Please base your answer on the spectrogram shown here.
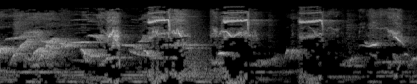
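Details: Oriental magpie-robin of the Sumatran kind singing its fighting style at home during Covid-19 restrictions: scratchy chatter, high slurred whistles and bursts of noisy notes, with low rhythmic thumps underneath.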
